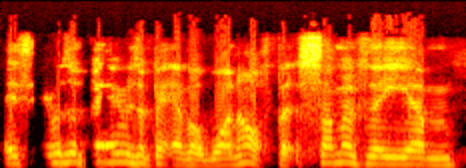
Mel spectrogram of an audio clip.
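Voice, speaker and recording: A man's voice: fairly high pitch, brisk, muffled recording. A man co-hosting a gaming podcast, talking casually and hesitantly, often restarting his sentences. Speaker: podcast co-host.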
